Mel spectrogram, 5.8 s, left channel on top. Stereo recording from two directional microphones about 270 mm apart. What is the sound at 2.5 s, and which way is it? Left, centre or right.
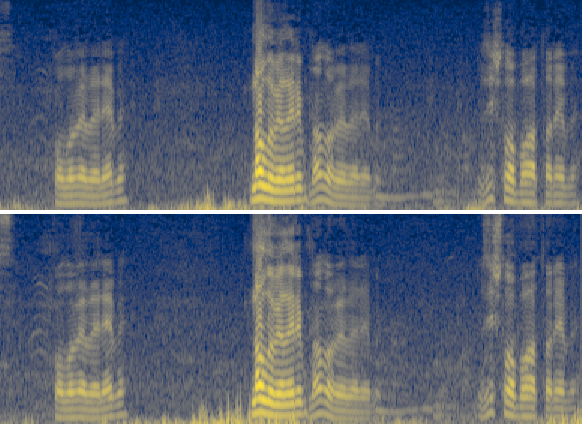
Speech, centre.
